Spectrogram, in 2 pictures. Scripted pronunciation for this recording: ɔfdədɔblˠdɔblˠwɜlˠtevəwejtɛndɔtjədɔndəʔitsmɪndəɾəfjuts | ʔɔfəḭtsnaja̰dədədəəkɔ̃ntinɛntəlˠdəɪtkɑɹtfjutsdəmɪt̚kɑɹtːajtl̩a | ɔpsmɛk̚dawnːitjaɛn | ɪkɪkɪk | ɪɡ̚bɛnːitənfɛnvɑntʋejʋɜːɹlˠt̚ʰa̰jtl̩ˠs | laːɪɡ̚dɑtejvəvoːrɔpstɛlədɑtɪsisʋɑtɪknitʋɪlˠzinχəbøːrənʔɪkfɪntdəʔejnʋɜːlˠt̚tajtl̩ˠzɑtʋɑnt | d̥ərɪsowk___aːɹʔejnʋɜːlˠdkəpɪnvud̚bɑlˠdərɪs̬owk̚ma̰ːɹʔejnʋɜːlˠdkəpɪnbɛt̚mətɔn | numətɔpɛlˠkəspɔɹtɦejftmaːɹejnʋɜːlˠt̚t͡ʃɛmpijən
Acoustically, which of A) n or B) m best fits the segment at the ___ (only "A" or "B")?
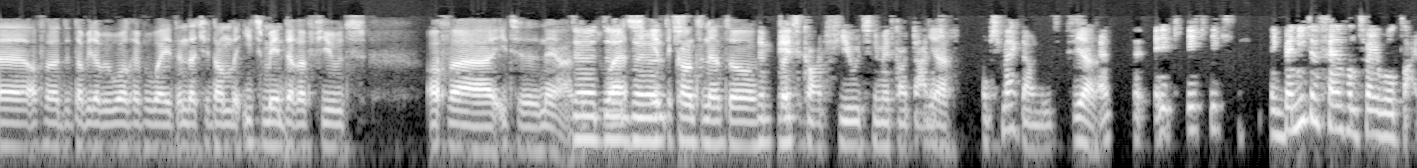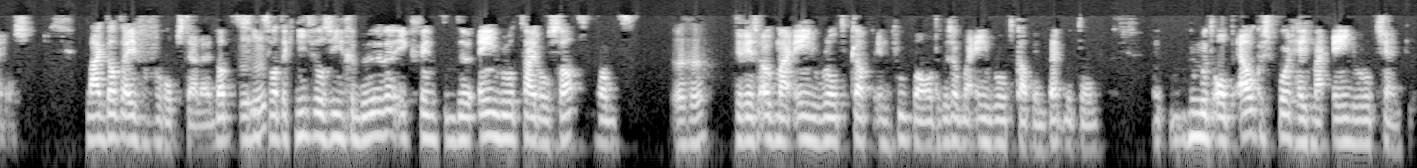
B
